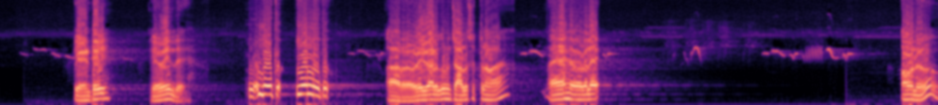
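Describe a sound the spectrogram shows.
A man speaks in a low, tense voice, close by.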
